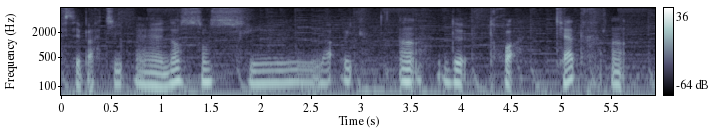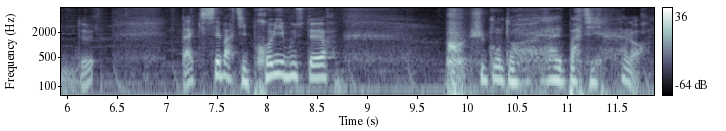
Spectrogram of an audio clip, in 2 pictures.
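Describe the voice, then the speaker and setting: Excitable young Frenchman, mellow voice. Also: mid-range voice. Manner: excitable, stumbles over words, talks to viewers. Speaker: YouTuber opening card packs. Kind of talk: casual excited chat.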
